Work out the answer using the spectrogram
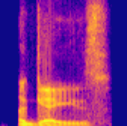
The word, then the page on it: agaze: British English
